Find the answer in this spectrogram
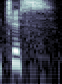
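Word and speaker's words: précis: it's a piece of I can never pronounce that word I think it's pre prees prees yes oh my god of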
